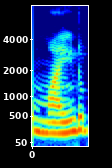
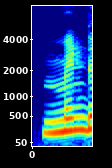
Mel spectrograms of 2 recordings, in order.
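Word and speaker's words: mind: To control, CON, control, काबू करना, control करना, आवर OUR, आवर माइंड, अब इसको माइंड पढ़ना है, मिंड नहीं पढ़ना है।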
